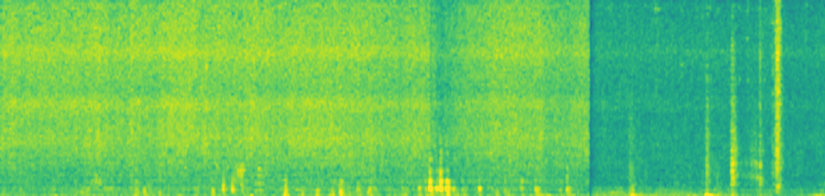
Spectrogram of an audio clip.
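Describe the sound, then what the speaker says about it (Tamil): Onions sautéing in oil in a pan, a steady sizzling hiss with occasional stirring clinks, the sizzle dropping quieter partway through. "ஒரு பேனில் ஆயில் சேர்த்து அதுக்கப்புறம் இந்த வெங்காயத்தை ஆட் பண்ணி நல்லா வதக்கி"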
